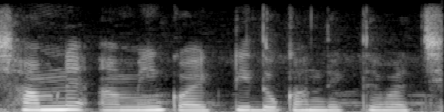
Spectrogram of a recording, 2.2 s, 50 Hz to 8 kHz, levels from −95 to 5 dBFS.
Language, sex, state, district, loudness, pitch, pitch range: Bengali, female, West Bengal, Cooch Behar, -14 LUFS, 220 Hz, 210-235 Hz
